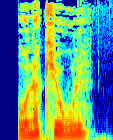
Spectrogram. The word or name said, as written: underkjole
